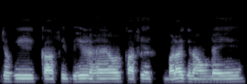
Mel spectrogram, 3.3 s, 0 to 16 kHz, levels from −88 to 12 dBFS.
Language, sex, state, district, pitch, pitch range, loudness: Hindi, male, Uttar Pradesh, Jyotiba Phule Nagar, 130 Hz, 125-130 Hz, -18 LUFS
